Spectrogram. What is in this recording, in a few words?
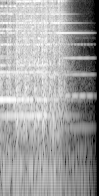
Cash Large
